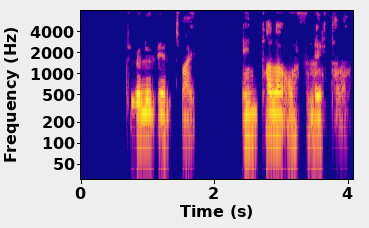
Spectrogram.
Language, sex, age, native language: Icelandic, female, 20-29, Icelandic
